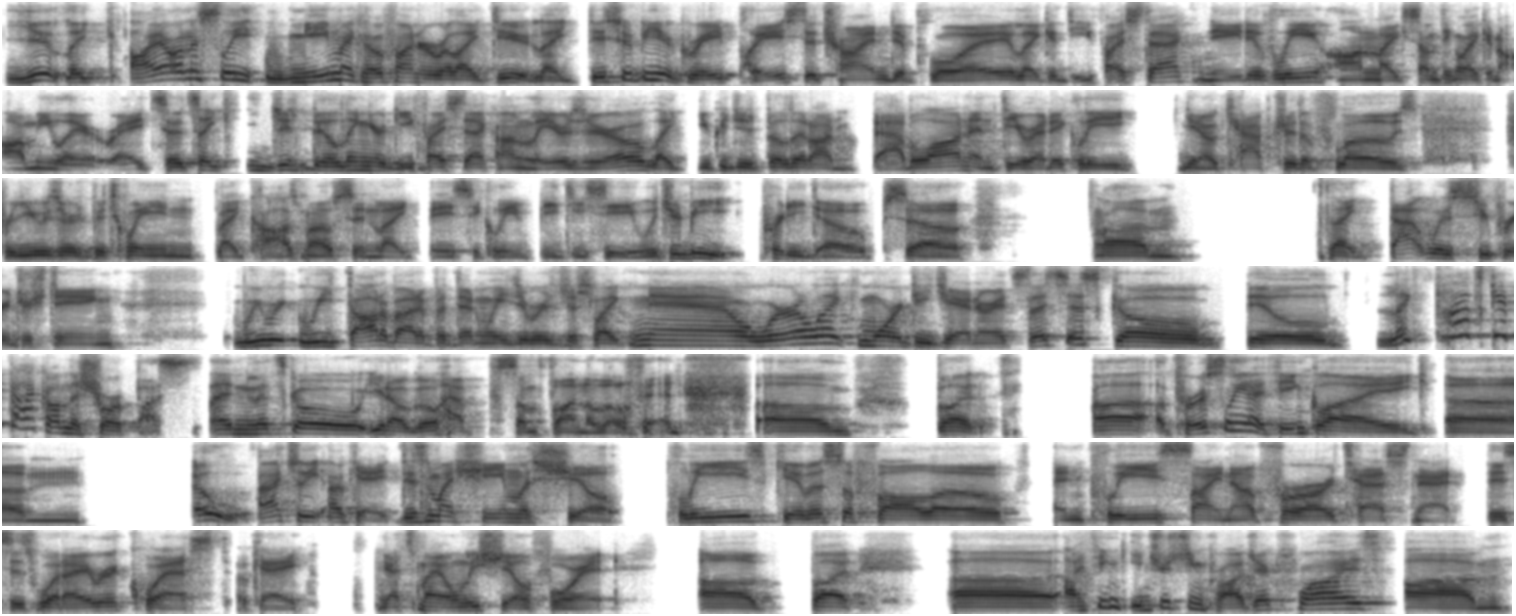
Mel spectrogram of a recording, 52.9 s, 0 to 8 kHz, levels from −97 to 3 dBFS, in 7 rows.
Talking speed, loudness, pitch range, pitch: 195 wpm, -17 LUFS, 120-175 Hz, 130 Hz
